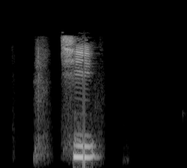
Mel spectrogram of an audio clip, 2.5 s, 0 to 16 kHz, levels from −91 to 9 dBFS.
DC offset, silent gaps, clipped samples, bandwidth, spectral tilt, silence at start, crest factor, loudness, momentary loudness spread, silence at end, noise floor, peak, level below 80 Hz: under 0.1%; none; under 0.1%; 7.6 kHz; -2 dB/octave; 0.45 s; 20 dB; -23 LUFS; 24 LU; 1.2 s; under -90 dBFS; -10 dBFS; -62 dBFS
